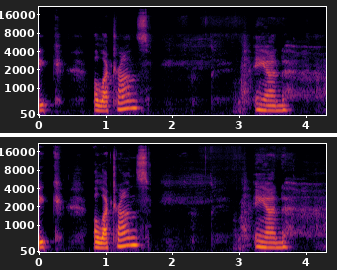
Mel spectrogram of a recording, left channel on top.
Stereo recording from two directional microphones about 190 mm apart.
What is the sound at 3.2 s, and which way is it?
Speech, 60° right (ahead or behind).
